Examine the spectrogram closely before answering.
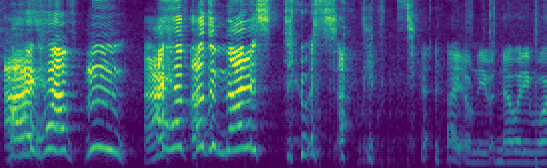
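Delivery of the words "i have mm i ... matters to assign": high squeaky mouse voice, slowed. Acted. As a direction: play a timid little mouse. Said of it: "I have to do the mouse voice".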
